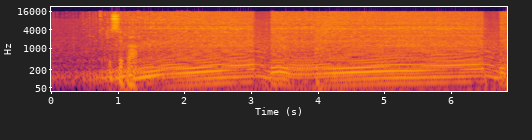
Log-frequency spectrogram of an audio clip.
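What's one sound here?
A motorcycle engine starts up and hums steadily.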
